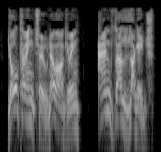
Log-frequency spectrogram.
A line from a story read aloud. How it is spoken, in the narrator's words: snapped Ridcully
